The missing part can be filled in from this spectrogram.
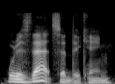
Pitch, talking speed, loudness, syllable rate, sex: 105 Hz, 310 wpm, -18 LUFS, 5.9 syllables/s, male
